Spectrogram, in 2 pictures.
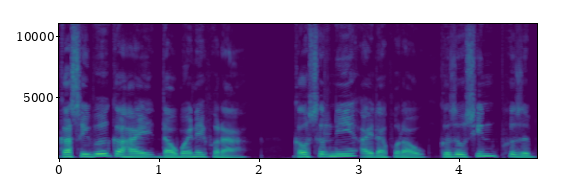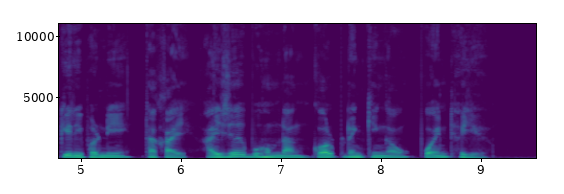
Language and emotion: Bodo, neutral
